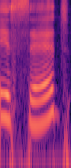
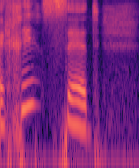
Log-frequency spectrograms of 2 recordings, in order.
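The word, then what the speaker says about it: חסד: Vocês vão ver que está escrito com H, mas tem um pinguinho debaixo desse H, é para vocês pronunciarem bem forte esse H. Então não é Hesed, é Hesed, tá?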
